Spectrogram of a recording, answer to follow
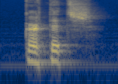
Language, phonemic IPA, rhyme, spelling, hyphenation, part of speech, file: Dutch, /kɑrˈtɛts/, -ɛts, kartets, kar‧tets, noun, Nl-kartets.ogg
- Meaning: a shrapnel cartridge or shell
